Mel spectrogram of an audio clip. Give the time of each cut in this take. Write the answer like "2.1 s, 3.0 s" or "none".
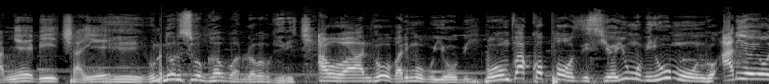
1.6 s, 3.0 s, 4.7 s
